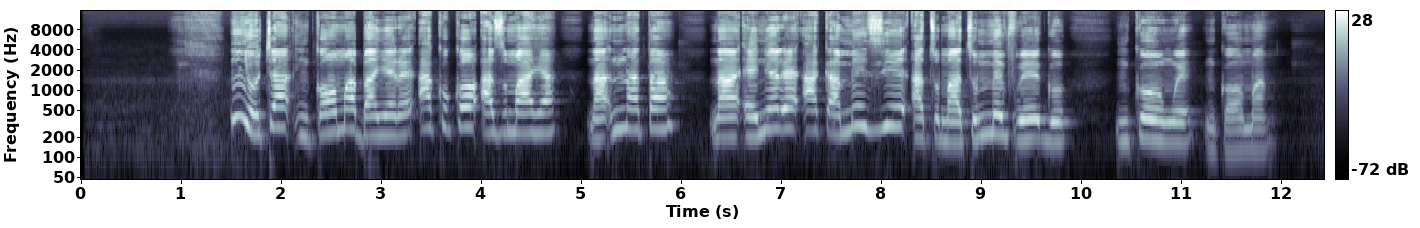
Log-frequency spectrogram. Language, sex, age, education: Igbo, male, 30-45, tertiary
